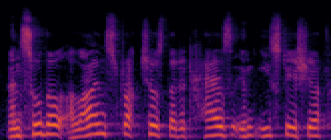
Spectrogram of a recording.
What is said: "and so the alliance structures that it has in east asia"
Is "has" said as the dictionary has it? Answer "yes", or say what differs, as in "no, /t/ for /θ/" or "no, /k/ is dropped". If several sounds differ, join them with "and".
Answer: yes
